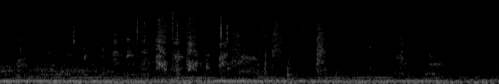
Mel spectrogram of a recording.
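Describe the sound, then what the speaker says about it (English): A puppy pants and whimpers close by in a room, with rapid breathy huffs and short high whines running through the whole stretch, while a faint steady hum sits underneath. "We're tousling the dog."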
